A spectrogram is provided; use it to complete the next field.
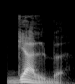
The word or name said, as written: galbe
